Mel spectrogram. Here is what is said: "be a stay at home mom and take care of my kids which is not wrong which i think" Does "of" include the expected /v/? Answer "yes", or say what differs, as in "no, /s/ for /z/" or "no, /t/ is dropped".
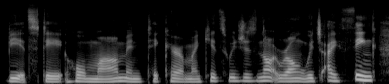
yes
